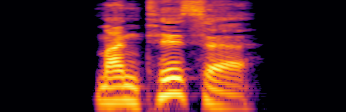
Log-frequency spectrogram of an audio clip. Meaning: mantissa
- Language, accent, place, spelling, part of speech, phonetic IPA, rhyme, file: German, Germany, Berlin, Mantisse, noun, [manˈtɪsə], -ɪsə, De-Mantisse.ogg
